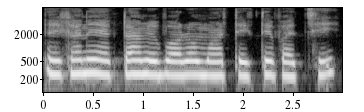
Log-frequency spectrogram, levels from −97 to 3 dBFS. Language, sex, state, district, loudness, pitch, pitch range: Bengali, female, West Bengal, Alipurduar, -12 LUFS, 260 Hz, 250-270 Hz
